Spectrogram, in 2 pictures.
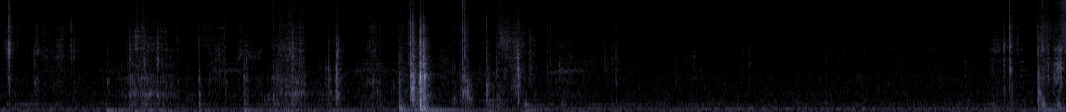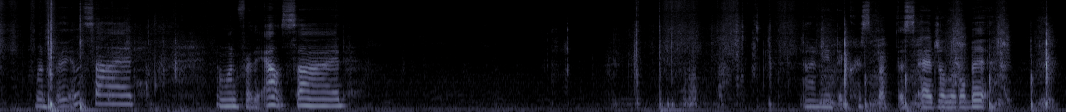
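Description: Paper rustles and crinkles as cards are handled.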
